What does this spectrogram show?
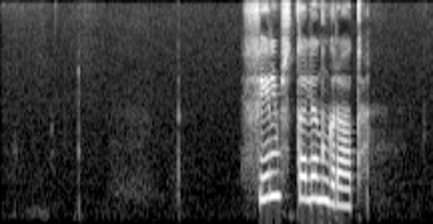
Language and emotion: Russian, neutral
